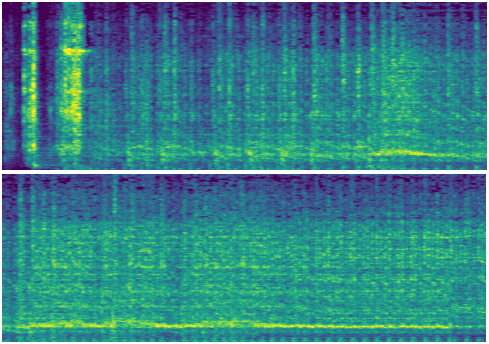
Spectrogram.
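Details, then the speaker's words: Sawmill chainsaw-type small engine catching after a rough start, then settling into a steady, even idle with no misses, which is normally when it is running well. "okay you can hear it smooth out there oh oh that's usually when it's good"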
